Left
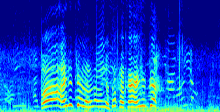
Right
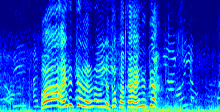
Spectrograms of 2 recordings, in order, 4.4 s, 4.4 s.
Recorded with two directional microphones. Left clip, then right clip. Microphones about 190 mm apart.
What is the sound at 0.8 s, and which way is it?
Speech, 15° right (ahead or behind).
